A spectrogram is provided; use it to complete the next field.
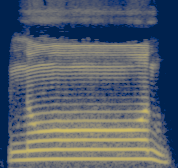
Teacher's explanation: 9 নম্বর মাখরাজ, জিভের আগা এবং তার বরাবর উপরের তালুর সাথে লাগিয়ে উচ্চারিত হয়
